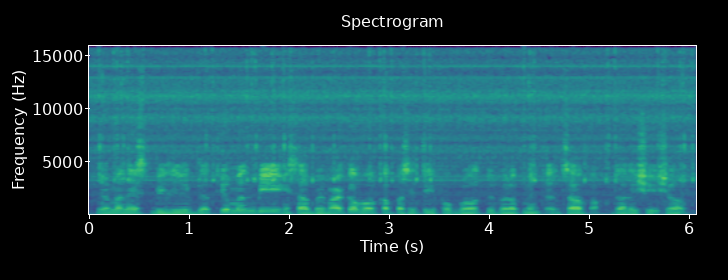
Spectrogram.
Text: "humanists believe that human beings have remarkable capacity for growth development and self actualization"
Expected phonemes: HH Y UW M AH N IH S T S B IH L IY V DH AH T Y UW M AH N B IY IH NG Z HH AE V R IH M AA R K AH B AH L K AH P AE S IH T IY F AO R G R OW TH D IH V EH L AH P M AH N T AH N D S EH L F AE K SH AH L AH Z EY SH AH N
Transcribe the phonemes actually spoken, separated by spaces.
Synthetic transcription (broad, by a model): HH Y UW M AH N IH S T B IH L IY V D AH T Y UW M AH N B IY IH NG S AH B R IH M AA R K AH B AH L K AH P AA S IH T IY F AO R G OW T D IH V EH L AH P M AH N T AH N D S EH L F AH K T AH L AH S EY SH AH N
